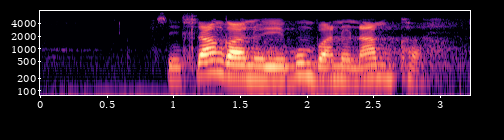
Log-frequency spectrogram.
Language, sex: South Ndebele, female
